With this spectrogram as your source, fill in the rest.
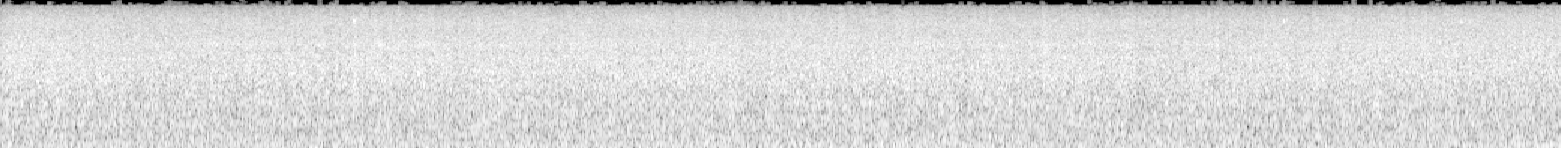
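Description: A steam locomotive rumbles steadily along the rails.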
